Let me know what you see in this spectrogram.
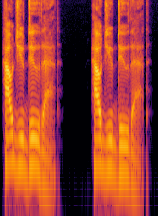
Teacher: Do you was reduced to Jew, and that allowed the question to be asked more quickly and smoothly. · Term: connected speech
